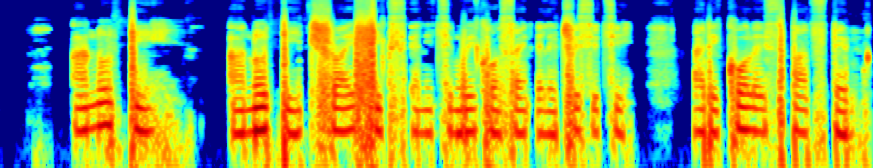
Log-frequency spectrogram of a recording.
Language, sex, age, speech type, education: Nigerian Pidgin, male, 15-29, spontaneous, tertiary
